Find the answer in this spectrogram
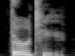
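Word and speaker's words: thirty: The trick is the stress. 13. The stress is on the end. 30. The stress is on the beginning.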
